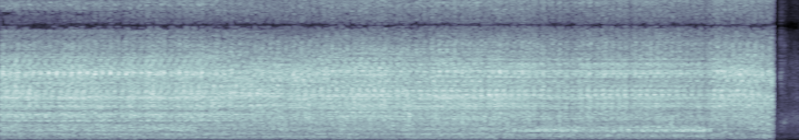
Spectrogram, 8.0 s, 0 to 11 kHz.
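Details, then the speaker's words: Austin 7 with a multi-spark ignition upgrade and new Champion plugs, idling, noise carried to the mic through a rod: rough, uneven idle with a low rumbling beat from the bottom of the engine. Big ends or bearings are suspected but not yet investigated. "it is a definite rumble bottom of the engine, so we've definitely got big ends or bearings or something's not quite right down there."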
